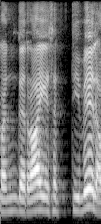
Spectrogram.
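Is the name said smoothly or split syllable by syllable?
split. The syllables are separated with small breaks. The line reaches its full dramatic impact. The speaker calls it right. "அப்படின்னா அதோட பீக்கே அப்படி இருக்கு"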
